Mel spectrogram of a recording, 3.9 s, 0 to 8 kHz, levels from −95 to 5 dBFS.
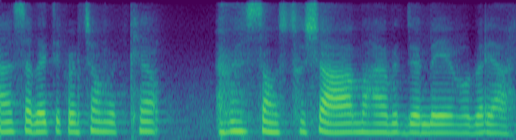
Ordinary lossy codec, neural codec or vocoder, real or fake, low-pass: none; codec, 16 kHz, 0.5 kbps, FunCodec, trained on Chinese and English, 25 frames a second; fake; 7.2 kHz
